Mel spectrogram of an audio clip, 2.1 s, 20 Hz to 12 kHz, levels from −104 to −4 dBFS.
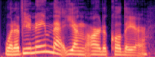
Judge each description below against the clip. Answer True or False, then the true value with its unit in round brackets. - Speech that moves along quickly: True (230 wpm)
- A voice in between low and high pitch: False (220 Hz)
